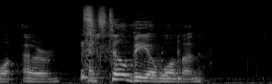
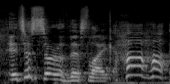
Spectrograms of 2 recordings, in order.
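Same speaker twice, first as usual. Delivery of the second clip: high laughing voice; 7 semitones higher, 4 dB louder than usual. Real, not acted. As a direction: laugh through the words. Laughing while explaining.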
